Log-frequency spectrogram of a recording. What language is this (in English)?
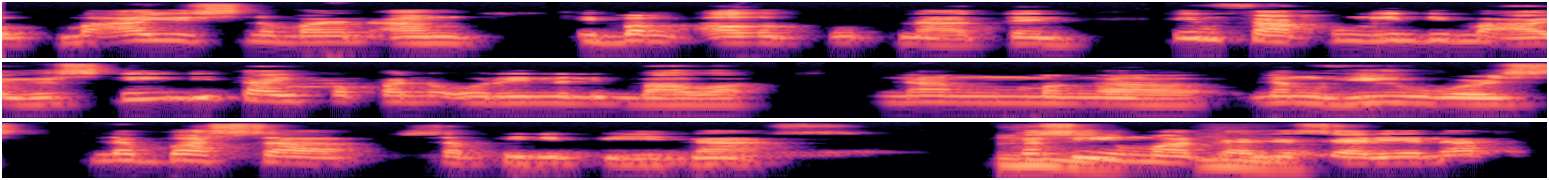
Filipino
